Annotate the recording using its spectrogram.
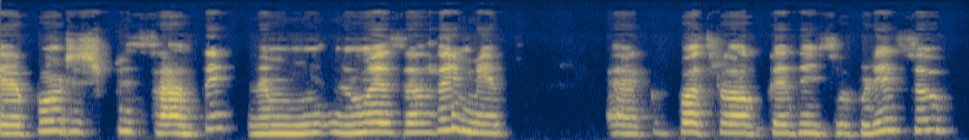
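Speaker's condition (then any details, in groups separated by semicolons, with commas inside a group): Ataxia; ataxia after brain injury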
